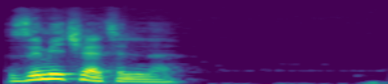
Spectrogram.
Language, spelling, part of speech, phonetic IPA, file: Russian, замечательно, adverb / adjective, [zəmʲɪˈt͡ɕætʲɪlʲnə], Ru-замечательно.ogg
- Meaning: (adverb) remarkably; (adjective) 1. it is remarkable, it is outstanding 2. it is wonderful 3. one is noted 4. short neuter singular of замеча́тельный (zamečátelʹnyj)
